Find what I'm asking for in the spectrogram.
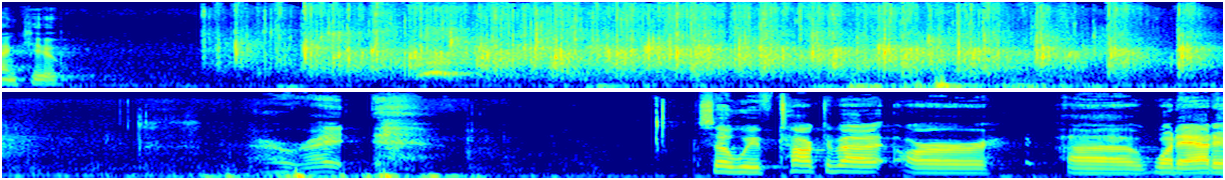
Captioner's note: applause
